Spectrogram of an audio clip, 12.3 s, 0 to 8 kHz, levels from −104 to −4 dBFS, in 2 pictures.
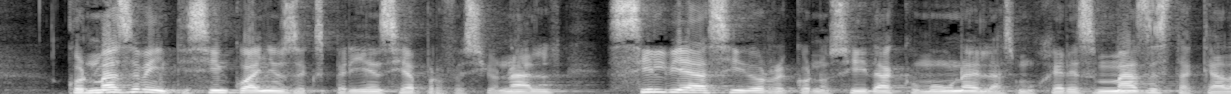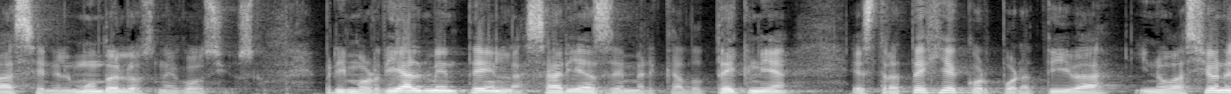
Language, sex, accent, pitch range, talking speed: Spanish, male, Mexican, 120-155 Hz, 165 wpm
